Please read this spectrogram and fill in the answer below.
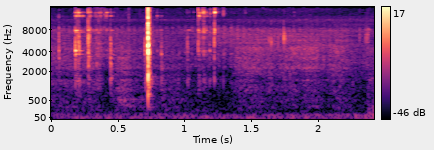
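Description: Small clicks and rattles of a baitcasting reel and lure being handled, with one sharp click about two-thirds of a second in.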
